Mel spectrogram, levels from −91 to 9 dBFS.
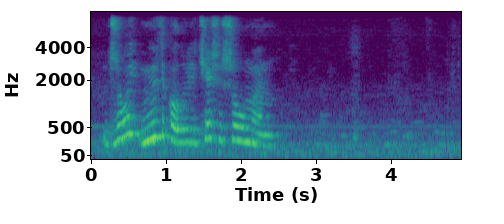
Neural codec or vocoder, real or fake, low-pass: none; real; 7.2 kHz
